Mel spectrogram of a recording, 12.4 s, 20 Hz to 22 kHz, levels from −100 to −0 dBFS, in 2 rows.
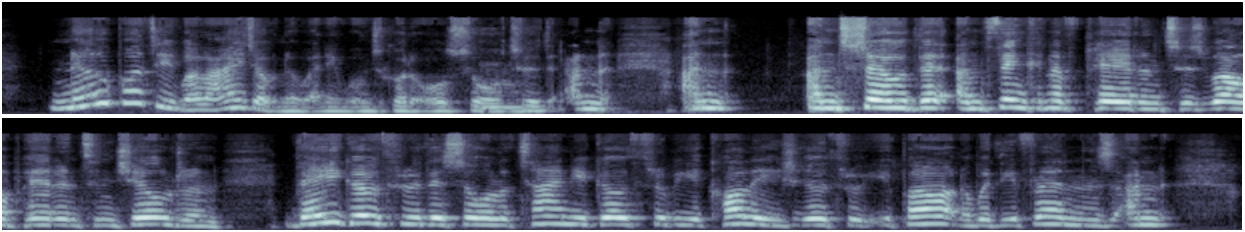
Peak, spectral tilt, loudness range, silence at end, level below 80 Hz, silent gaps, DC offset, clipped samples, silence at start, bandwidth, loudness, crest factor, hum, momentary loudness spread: -4 dBFS; -4 dB/octave; 7 LU; 0.35 s; -74 dBFS; none; under 0.1%; under 0.1%; 0.25 s; 12.5 kHz; -23 LUFS; 20 dB; none; 12 LU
